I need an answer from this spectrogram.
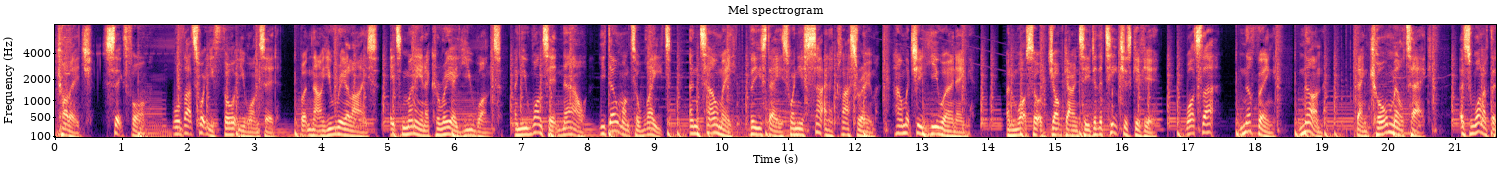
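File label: native Northern accent, Male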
